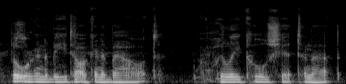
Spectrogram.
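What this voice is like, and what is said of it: Soft whispering voice. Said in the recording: “We're going to be somewhat whispering ... It's ASMR.”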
